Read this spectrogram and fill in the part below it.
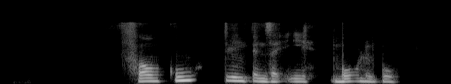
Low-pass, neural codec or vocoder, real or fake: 7.2 kHz; codec, 16 kHz, 0.8 kbps, ZipCodec; fake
